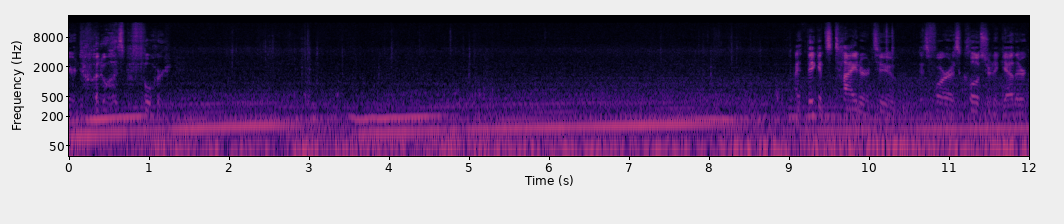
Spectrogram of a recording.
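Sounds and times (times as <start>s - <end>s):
car engine running: 0.0s - 12.0s
low road rumble: 0.0s - 12.0s.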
